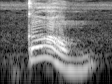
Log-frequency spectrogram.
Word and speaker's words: comb: Take some other examples like comb, climb, tomb, thumb, lamb. Here also B is silent.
